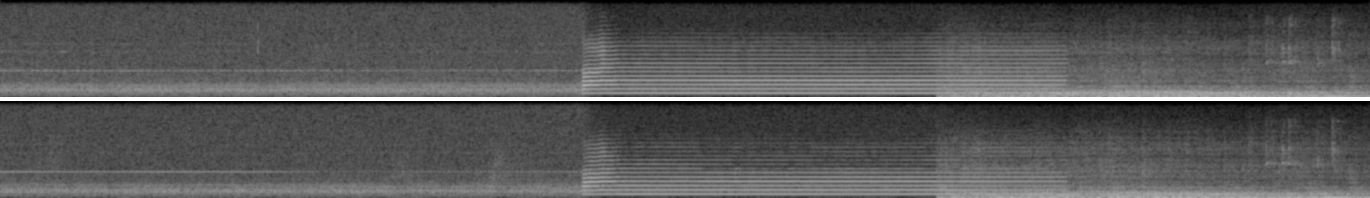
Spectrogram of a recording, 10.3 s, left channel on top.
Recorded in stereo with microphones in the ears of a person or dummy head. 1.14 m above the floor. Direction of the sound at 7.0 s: 10° right (ahead or behind).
